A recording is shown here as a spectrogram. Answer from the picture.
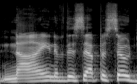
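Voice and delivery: ordinary talk, nothing marked

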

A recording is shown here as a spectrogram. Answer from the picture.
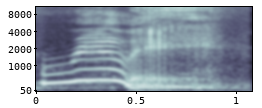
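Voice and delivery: very high, incredulous question; exaggerated doubting onlooker; mock disbelief. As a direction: squeak it out in sceptical surprise. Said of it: "And they go".

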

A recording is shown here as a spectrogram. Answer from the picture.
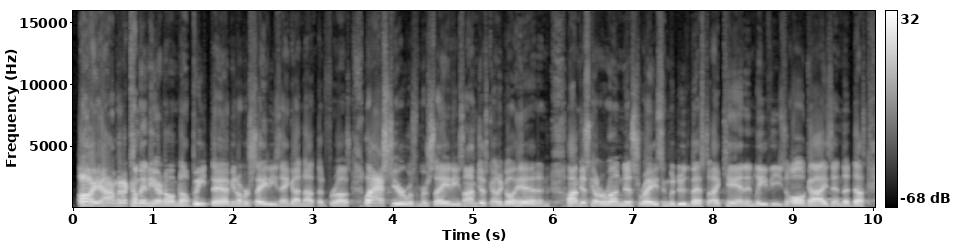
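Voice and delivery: fast, brash mock bragging; cocky racer. Preacher mocking an arrogant F1 driver's boasting, fast and brash. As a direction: swagger through it like a cocky young driver. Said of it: "they are so cocky and arrogant".

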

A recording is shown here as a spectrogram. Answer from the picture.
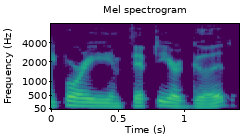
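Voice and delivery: usual speaking voice

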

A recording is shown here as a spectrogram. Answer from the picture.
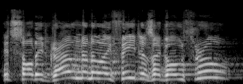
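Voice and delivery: lightly voiced friend urging him on; Hopeful reassuring. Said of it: "And Hopeful says".

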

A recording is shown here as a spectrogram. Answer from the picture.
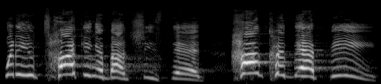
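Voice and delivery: loud, high anguished cry out to God; retold scream. Mother screaming to God over her daughter's death, retold scream. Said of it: "I started screaming".

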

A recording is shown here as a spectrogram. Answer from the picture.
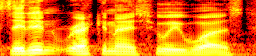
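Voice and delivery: ordinary delivery

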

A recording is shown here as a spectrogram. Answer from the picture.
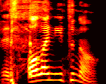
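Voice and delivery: put-on thick Polish accent, confident; Polish dentist accent. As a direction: Polish accent impression, pleased.

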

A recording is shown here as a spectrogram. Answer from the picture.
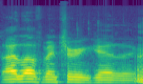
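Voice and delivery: flat, coerced confession; forced hostage statement. Pretend. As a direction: say it like you're being forced. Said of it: "It's so forced".

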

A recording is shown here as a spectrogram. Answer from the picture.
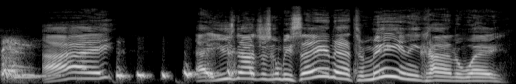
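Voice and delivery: high-pitched, hammed-up New York tough talk; New York accent. Host playing an offended New Yorker, New York accent.

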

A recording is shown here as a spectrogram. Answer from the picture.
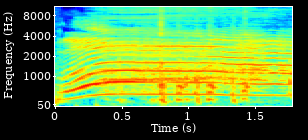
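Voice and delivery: sudden high loud Oh; startled outcry over the dice; surprised shout. Real, not acted. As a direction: yelp at the bad roll. Reacting to a failed roll.

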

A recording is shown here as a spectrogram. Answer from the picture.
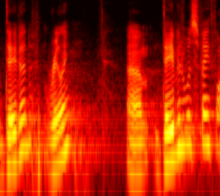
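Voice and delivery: sceptical rising questions; incredulous. Acted. Listener doubting that David was faithful, incredulous. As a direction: question it in disbelief, voice lifting. Acting out a doubting inner thought.

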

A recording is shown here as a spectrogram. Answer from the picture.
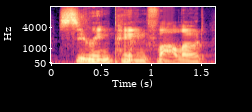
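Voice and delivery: ordinary delivery

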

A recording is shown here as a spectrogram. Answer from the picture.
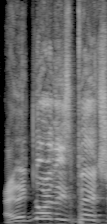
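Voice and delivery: mock diva aside.

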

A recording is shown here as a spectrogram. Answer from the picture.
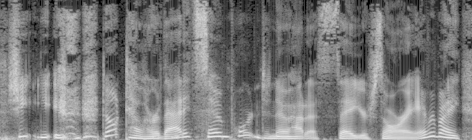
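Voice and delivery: high-pitched, animated mock mother objecting; imitating protesting mother. Mother objecting to niece's homework, in a high mock protest. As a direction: play an insistent mom, voice lifted high. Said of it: "and then my mother, who's a seven".

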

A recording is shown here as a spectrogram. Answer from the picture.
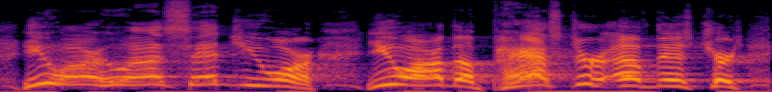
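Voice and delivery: loud, commanding declaration; the Lord commanding the pastor to rise. Retold or imitated. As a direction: thunder it like God's command. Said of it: "the Lord just spoke at the altar and said".

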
